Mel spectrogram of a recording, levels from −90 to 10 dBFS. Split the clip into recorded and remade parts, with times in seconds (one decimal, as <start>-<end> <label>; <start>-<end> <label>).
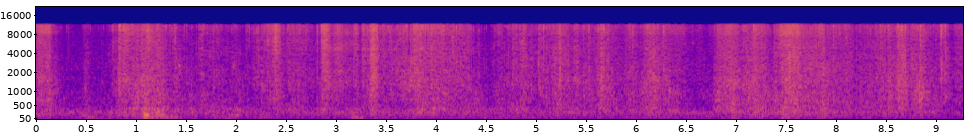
0.0-2.8 recorded; 2.8-3.3 remade; 3.3-9.3 recorded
